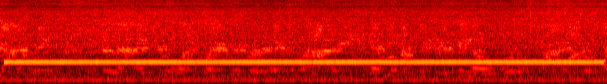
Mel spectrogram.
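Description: One long, steady, high-pitched alert tone on a fire dispatch radio channel, with faint radio talk beneath it, sounding ahead of a dispatcher's announcement.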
